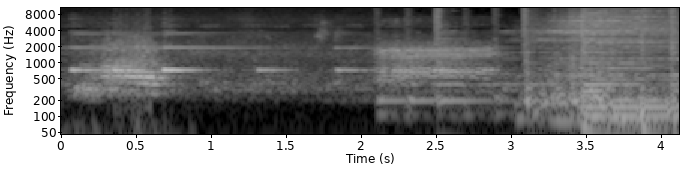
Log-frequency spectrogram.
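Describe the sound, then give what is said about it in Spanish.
Several sheep bleat in overlapping, wavering calls, some louder, others fainter, with a low rumbling background building toward the end. “Nos parece precioso con las ovejas parando de fondo.”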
